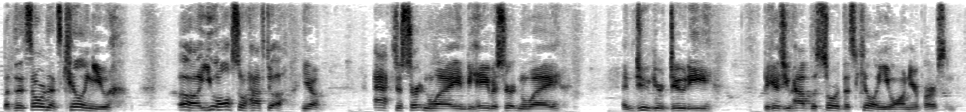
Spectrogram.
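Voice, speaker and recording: Man, slightly high voice, casual game stream commentary, rambling and thinking aloud, faint music behind. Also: a little fast. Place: indoors, livestream setup.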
